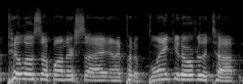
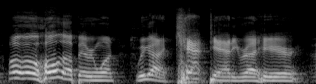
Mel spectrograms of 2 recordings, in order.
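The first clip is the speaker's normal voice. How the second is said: mock security guard shout; 7 dB louder than usual. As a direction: call it out like a proud guard. Security guard calls out to crowd.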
